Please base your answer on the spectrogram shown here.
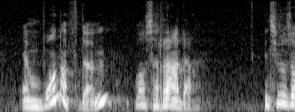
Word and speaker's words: Radha: Tell us about Radha. Is that how you pronounce her name?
